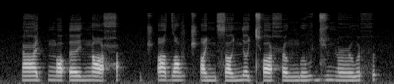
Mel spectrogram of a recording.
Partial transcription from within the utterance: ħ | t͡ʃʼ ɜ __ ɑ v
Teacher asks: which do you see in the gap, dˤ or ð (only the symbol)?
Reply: dˤ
